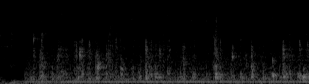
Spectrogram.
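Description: Someone drinks water in quick, steady gulps, each swallow a soft click in a repeating rhythm, with a low electrical hum running underneath throughout.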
